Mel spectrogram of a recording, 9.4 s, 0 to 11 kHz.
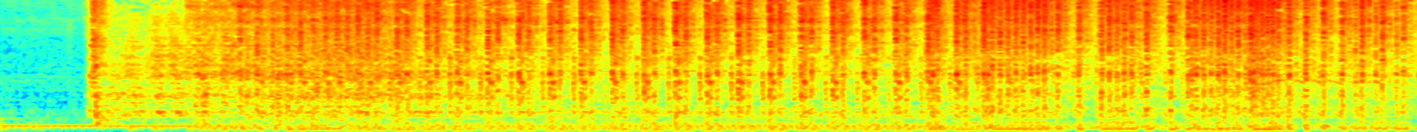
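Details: Hard starting on a DT360 diesel: a long run of slow, uneven cranking beats as the engine struggles to fire and catch cleanly.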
